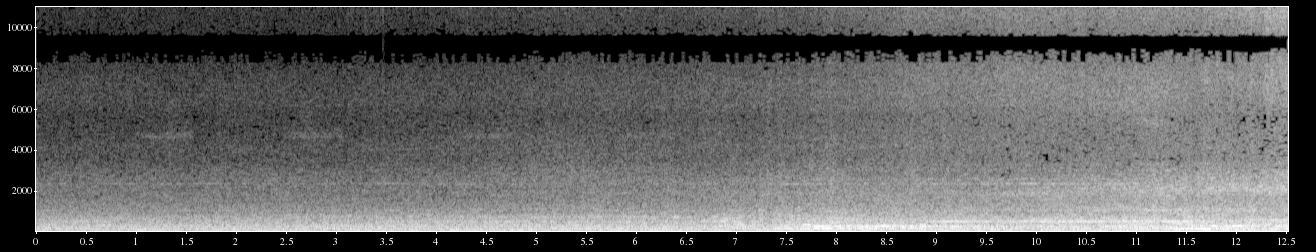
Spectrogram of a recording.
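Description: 485-series electric train pulling slowly along the platform and passing close by, a low rumble that grows louder as it nears, with a steady hum from about halfway through.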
